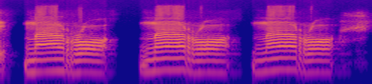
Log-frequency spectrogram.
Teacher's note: मीम बारीक है, रॉ मुखफ़्फ़म पढ़ा जाएगा या मोटा पढ़ा जाएगा क्योंकि रॉ के ऊपर जबर आ रही है, और हन यानी हा जो है वो बारीक हर्फ है, तो इसको किसी भी सूरत हाल में हम बारीक ही अदा करेंगे, इसको मोटा नहीं करेंगे, ठीक है।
